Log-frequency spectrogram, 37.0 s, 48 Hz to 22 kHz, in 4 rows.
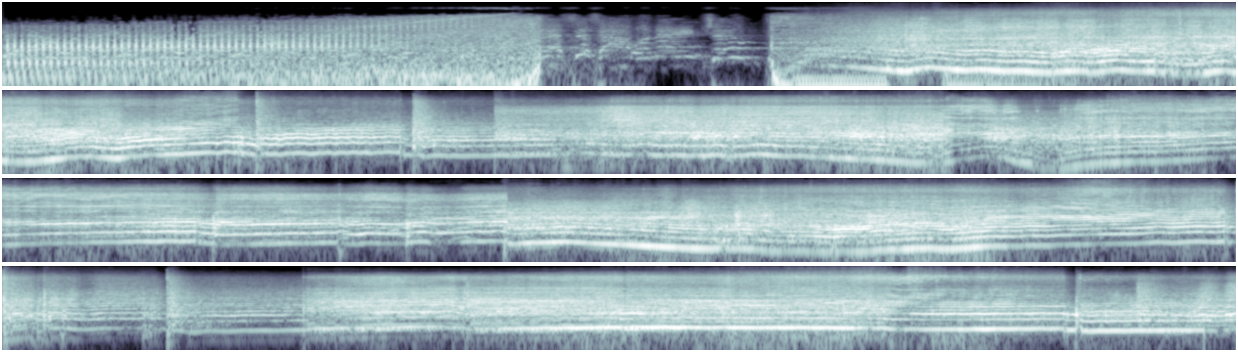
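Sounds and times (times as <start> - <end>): rally car engine revving: 5.8 - 37.0.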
